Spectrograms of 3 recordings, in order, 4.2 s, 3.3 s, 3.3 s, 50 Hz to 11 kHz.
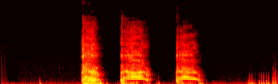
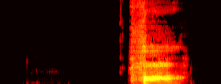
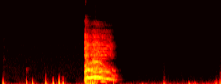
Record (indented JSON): {
  "three_cough_length": "4.2 s",
  "three_cough_amplitude": 16412,
  "three_cough_signal_mean_std_ratio": 0.46,
  "exhalation_length": "3.3 s",
  "exhalation_amplitude": 32768,
  "exhalation_signal_mean_std_ratio": 0.34,
  "cough_length": "3.3 s",
  "cough_amplitude": 25449,
  "cough_signal_mean_std_ratio": 0.3,
  "survey_phase": "beta (2021-08-13 to 2022-03-07)",
  "age": "18-44",
  "gender": "Male",
  "wearing_mask": "No",
  "symptom_cough_any": true,
  "symptom_runny_or_blocked_nose": true,
  "symptom_onset": "8 days",
  "smoker_status": "Ex-smoker",
  "respiratory_condition_asthma": true,
  "respiratory_condition_other": false,
  "recruitment_source": "REACT",
  "submission_delay": "1 day",
  "covid_test_result": "Negative",
  "covid_test_method": "RT-qPCR",
  "influenza_a_test_result": "Unknown/Void",
  "influenza_b_test_result": "Unknown/Void"
}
